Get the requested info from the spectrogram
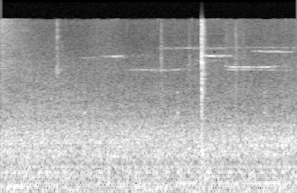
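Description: Tipper lorry's diesel engine running steadily with road noise, heard inside the cab as it rolls slowly through a junction, with one light click about one and a half seconds in.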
